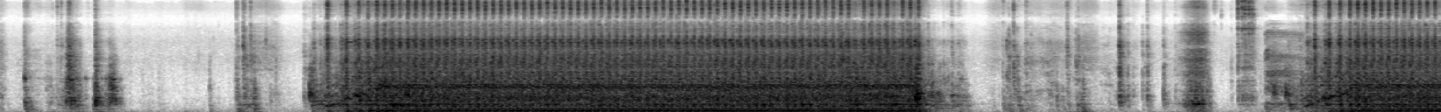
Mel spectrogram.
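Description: A sewing machine stitches fabric pieces for a butterfly, running in a steady, close mechanical whir for several seconds, broken by short stops and stop-start bursts while back stitching, with scattered clicks from handling between runs.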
